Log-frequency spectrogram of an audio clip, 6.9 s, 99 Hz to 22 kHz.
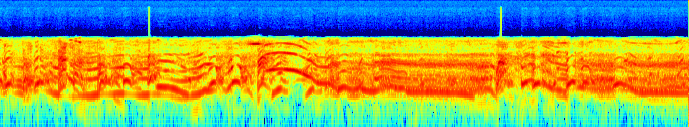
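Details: Five American wolfdog siblings and half-siblings howling together on 5.11.2011; several overlapping voices, long sustained tones alongside wavering, sliding and yipping notes forming a loud, continuous chorus.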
